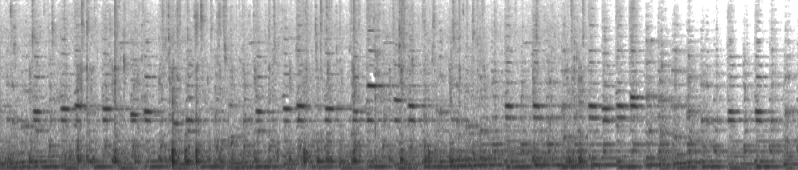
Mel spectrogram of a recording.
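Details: Instrumental music with a steady bass line and high flute-like melody plays throughout, with no animal voice heard.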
